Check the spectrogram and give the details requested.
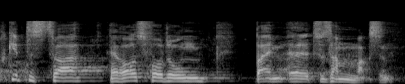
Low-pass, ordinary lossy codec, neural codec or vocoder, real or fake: none; none; codec, 16 kHz, 8 kbps, FreqCodec, larger model; fake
